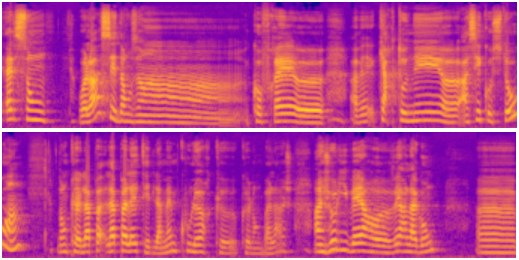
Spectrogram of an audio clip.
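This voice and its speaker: Slow-talking woman chatting over makeup. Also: mid-range voice. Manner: hesitant, many fillers and restarts, enthusiastic about colors. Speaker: beauty vlogger. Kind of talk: casual product haul chat.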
